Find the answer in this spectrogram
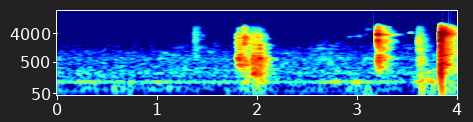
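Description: A plastic tube of acrylic paint being handled and closed: a short rustle about two seconds in, then two or three sharp clicks near the end, over a faint steady low hum.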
